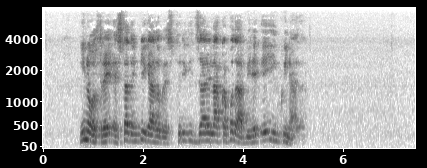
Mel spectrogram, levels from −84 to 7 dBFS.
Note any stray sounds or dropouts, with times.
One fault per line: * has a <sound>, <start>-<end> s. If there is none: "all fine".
all fine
